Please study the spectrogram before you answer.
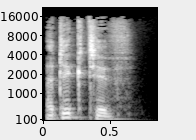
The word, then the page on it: addictive: British English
